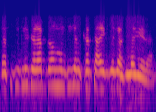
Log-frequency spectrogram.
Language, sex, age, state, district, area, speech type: Hindi, male, 60+, Bihar, Begusarai, urban, conversation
